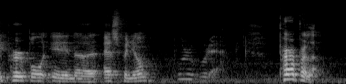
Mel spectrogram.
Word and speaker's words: púrpura: Púrpura. Purpura. Púrpura.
